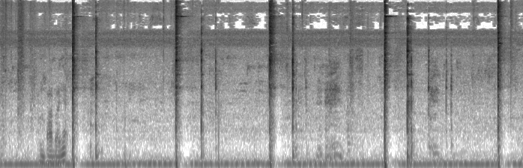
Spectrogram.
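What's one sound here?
A hammer strikes hot metal on an anvil in sharp ringing blows.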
